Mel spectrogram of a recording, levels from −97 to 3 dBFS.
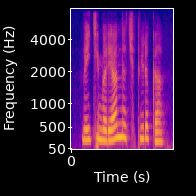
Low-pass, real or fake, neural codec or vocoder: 7.2 kHz; fake; codec, 16 kHz, 1 kbps, FunCodec, trained on Chinese and English, 50 frames a second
